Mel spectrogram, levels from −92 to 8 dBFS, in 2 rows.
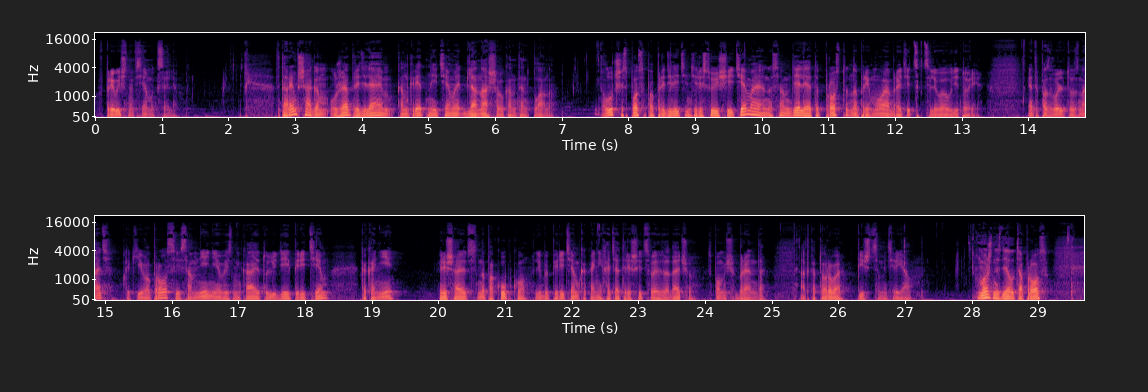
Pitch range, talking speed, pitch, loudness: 80-105 Hz, 125 wpm, 90 Hz, -24 LUFS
